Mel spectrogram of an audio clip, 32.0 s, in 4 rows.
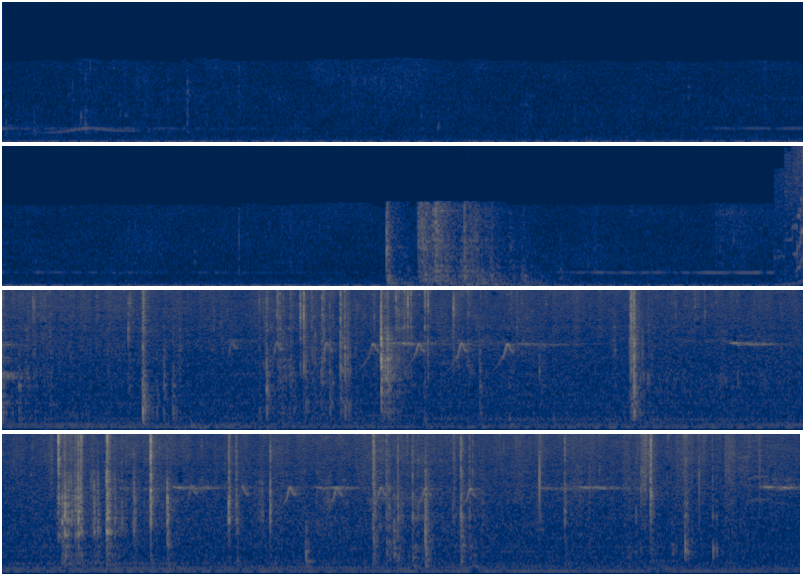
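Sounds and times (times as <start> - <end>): steady low hum: 13.4 - 32.0
small birds chirping: 15.9 - 32.0
sharp clicks and knocks: 17.2 - 21.5, 24.4 - 31.3.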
